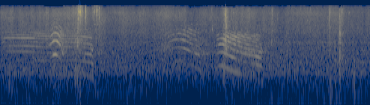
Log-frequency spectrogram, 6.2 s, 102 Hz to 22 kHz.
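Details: Elk in a herd on February 3, 2012, keeping in touch while moving from one grazing area to another: three faint, high mewing calls arching up and down with bright overtones, spread over six seconds above a steady hiss.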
